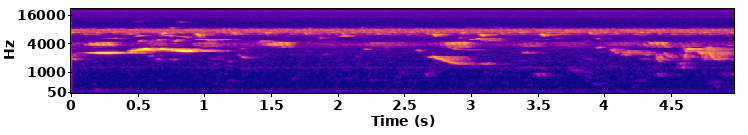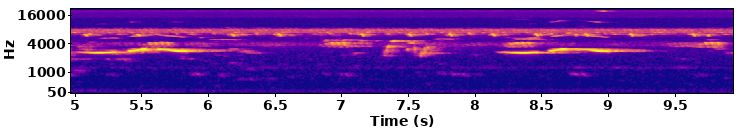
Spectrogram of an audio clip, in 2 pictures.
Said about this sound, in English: This is the song of a common Iora, a sparrow-sized black and yellow bird. It is yellow below and the breeding male is entirely black above bearing two white wing bars. The tail is short like in a sparrow, but square-tipped and dark in appearance.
